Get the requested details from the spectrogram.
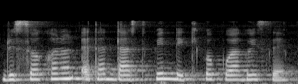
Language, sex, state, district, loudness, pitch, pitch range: Assamese, female, Assam, Sonitpur, -14 LUFS, 225 Hz, 220-240 Hz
